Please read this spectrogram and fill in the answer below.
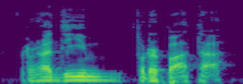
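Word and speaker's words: Radim Vrbata: And they'll sound nothing like anything we ever say, including his own name, which sounds like this, Redeem Verbata.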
